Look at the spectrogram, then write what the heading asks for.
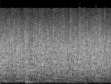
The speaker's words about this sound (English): Thank you so much. Applause for you. Applause.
